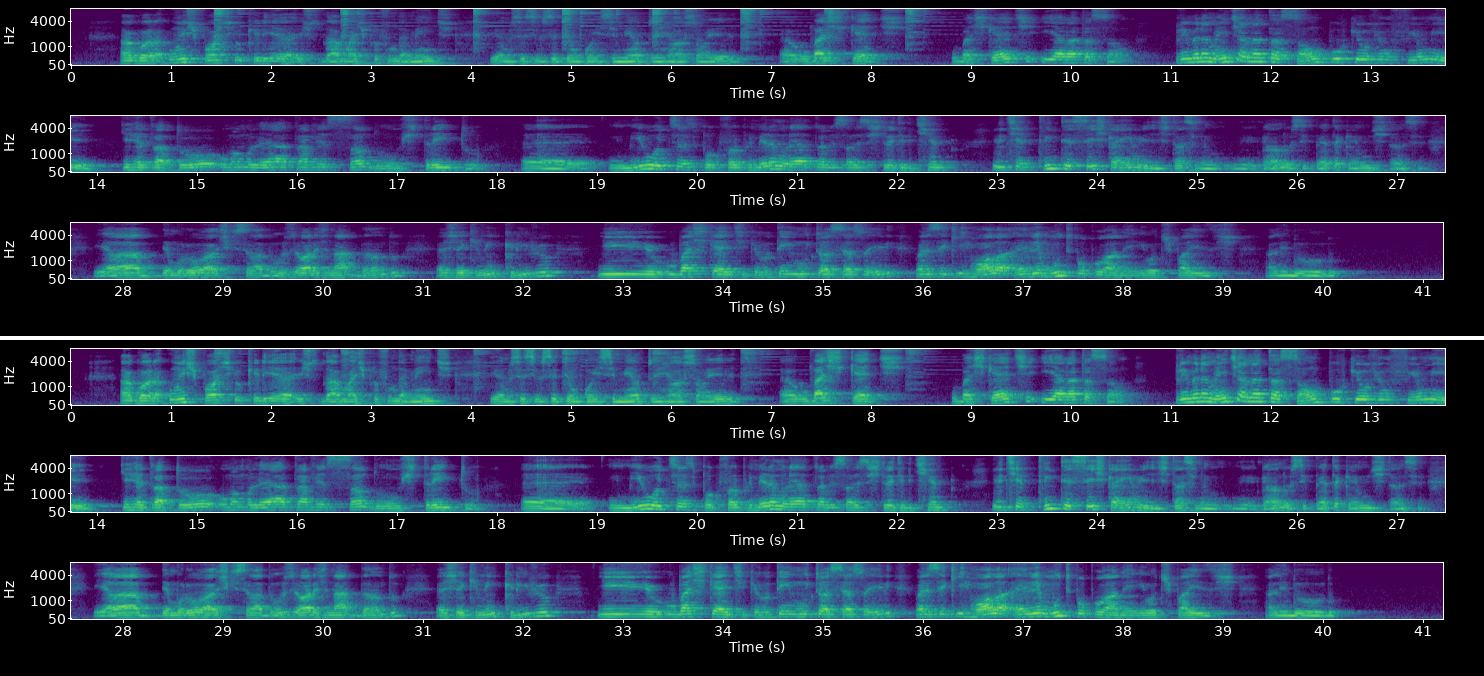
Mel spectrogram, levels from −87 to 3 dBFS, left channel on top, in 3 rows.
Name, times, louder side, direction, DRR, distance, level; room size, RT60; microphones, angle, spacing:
voice 1, 0.5-3.8 4.2-6.7 7.1-8.3 8.8-10.6 11.1-17.9 18.2-22.6 23.0-27.5 27.7-30.8 31.1-32.4 32.8-39.1 39.4-40.1, right 2 dB, 60° right, 0.7 m, -24 dB
sound 1, 1.4-1.7 2.7-3.0 4.0-4.3 4.9-5.6 5.8-6.2 6.7-7.1 7.5-7.8 8.4-8.6, left 7 dB, 30° left, 1.1 m, -35 dB
13.5 x 9.0 x 3.0 m
head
